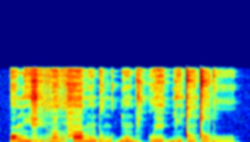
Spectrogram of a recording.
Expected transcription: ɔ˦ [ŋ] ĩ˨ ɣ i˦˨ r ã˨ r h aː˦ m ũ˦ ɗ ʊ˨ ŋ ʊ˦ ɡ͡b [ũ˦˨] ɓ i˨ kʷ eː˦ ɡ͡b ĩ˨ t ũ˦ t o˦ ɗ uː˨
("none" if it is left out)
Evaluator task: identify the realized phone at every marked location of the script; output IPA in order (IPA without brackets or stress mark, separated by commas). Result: ŋ, ũ˦˨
